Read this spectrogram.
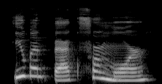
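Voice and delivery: usual speaking voice

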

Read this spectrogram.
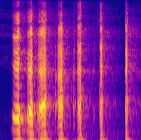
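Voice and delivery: high burst of laughter. Real, not acted. Laughing at fake call.

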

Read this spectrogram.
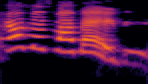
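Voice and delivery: high, whiny fake cry; mock crying aunt. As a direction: imitate a weepy auntie missing her baby. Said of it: "start crying like".

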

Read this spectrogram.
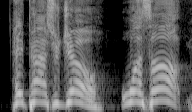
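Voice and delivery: mimicked high-pitched hail; insistent street greeting. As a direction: pester him with a high call-out. Street guy insistently greets him again.

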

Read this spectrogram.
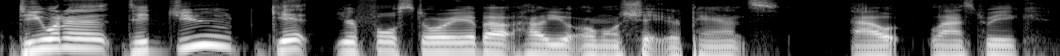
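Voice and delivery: ordinary delivery

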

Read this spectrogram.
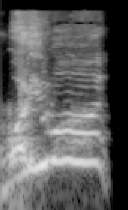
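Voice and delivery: high, loud yelled greeting; mock scream. Store greeting yelling at whoever walks in, loud mock shout. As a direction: yell it as the doorbell would. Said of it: "it's just screaming at you right away".

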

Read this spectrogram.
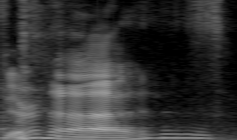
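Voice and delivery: put-on slow, drawn-out Norwegian accent. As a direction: stretch each word in a Norwegian accent. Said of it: "I gotta work on a Norwegian accent".

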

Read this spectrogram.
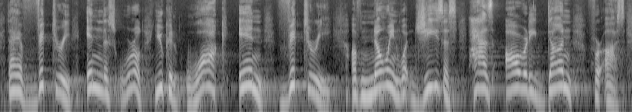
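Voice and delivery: ordinary talk, nothing marked

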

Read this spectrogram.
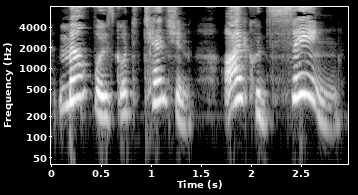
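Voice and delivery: high, slow delighted voice; gleeful. A narrator's reading. Hermione celebrating Malfoy's detention, high and gleeful. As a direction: savour the good news.

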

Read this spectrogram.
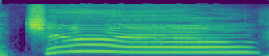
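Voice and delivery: very high, long-stretched singsong goodbye; imitated grandma's bye. Grandson mimics grandma signing off video, high drawn-out tchau. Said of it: "que é um tchauzinho dela, que ela não fala assim normalmente".

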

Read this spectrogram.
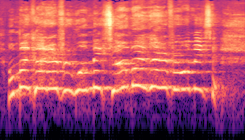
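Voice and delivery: very high, fast retold squeal; overjoyed disbelief. Dreamer told everyone makes it, squealing with amazement.

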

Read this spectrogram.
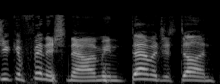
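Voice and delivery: bad British accent, politely letting them carry on; terrible British accent. Policeman fining someone caught in public, mock British accent. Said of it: "my terrible British accent".

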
